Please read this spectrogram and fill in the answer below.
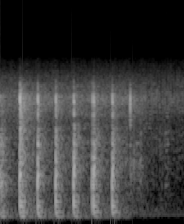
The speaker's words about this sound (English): A short, heavy-set man furtively approaches a home in which all the lights are out. He goes up the front steps quietly. He knocks on the door.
